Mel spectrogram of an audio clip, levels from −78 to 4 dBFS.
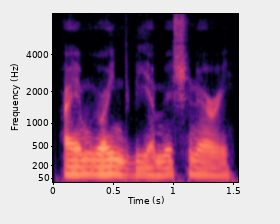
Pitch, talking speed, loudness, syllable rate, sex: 90 Hz, 270 wpm, -17 LUFS, 7.0 syllables/s, male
